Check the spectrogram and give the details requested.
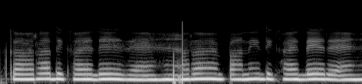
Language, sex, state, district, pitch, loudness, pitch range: Hindi, female, Jharkhand, Palamu, 235 Hz, -12 LUFS, 230-240 Hz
